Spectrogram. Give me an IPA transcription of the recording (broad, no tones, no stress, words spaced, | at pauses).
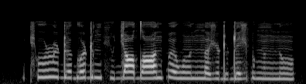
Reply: cʰuɹʉɖɵːɡ oɖʉŋçṳɟɵːw dˤoːnɓɵːwũːn ŋœʒɵɖo̤ ɖeʒɓṳŋœ̃ŋ nũ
